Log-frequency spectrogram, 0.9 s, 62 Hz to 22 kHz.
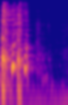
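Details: Adult pretending to have a cold during a sneezing prank on a 3-year-old daughter: a single brief, harsh cough with a quick throaty double burst, then silence; an isolated cough.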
